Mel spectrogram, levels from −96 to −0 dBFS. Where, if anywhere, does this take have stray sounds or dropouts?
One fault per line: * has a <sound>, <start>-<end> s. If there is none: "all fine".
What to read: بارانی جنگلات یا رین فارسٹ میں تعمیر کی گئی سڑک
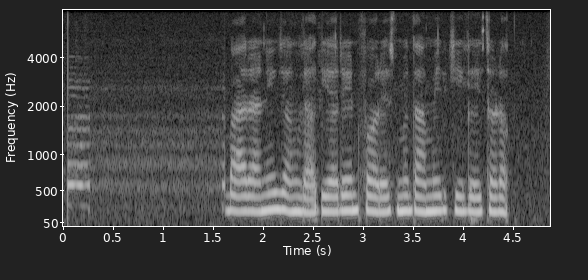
all fine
